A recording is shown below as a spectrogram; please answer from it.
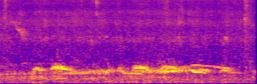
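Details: Low, rounded coos from endemic doves in an Indonesian breeding setting, rising and falling in soft humps about every half second, with a few faint high chirps behind.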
